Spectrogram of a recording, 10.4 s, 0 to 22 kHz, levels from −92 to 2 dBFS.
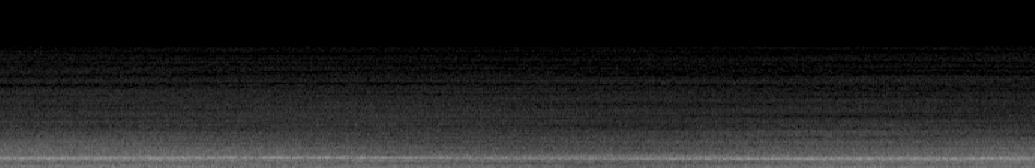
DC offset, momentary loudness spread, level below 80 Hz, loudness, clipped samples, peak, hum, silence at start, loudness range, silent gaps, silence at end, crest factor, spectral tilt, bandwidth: under 0.1%; 4 LU; -60 dBFS; -41 LUFS; under 0.1%; -28 dBFS; none; 0 s; 3 LU; none; 0 s; 14 dB; -3.5 dB/octave; 16 kHz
